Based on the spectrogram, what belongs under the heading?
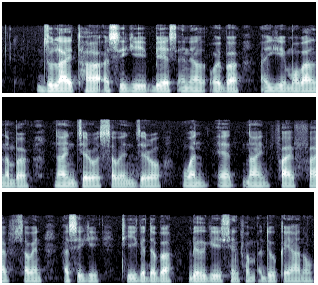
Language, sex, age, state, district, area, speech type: Manipuri, male, 18-30, Manipur, Chandel, rural, read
